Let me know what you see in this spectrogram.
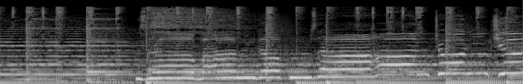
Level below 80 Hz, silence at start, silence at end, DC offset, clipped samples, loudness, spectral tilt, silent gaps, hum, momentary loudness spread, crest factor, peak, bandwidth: -28 dBFS; 0 s; 0 s; under 0.1%; under 0.1%; -16 LUFS; -5.5 dB/octave; none; none; 7 LU; 12 dB; -4 dBFS; 16 kHz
